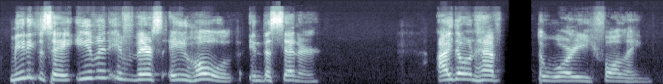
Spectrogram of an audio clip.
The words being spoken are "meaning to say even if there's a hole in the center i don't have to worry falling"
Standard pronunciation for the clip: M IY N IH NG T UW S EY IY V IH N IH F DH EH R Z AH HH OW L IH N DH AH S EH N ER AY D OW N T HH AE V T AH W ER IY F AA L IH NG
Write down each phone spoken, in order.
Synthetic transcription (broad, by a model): M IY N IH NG T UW S EY IY V IH N IH F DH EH R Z AH HH OW L IH N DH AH S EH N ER AY D OW N T HH AE V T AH W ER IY F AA L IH NG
